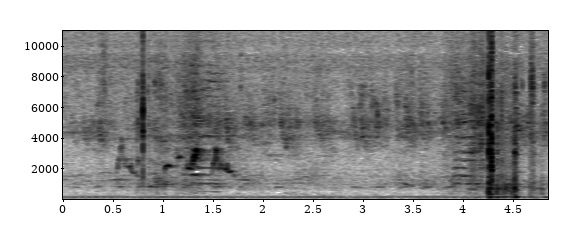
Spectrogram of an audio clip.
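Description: Birds chirping faintly over a steady low background hum, with one short, louder sound a little past four seconds in.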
